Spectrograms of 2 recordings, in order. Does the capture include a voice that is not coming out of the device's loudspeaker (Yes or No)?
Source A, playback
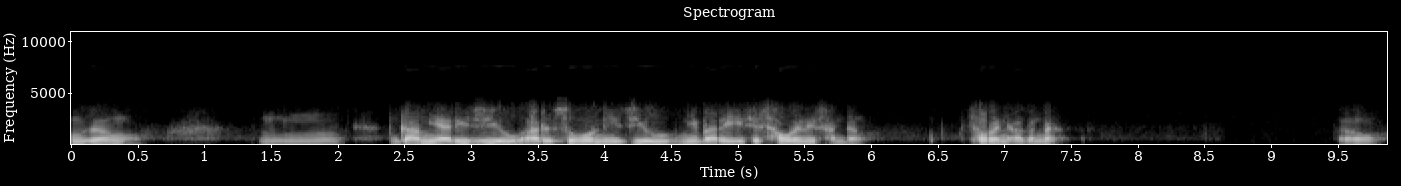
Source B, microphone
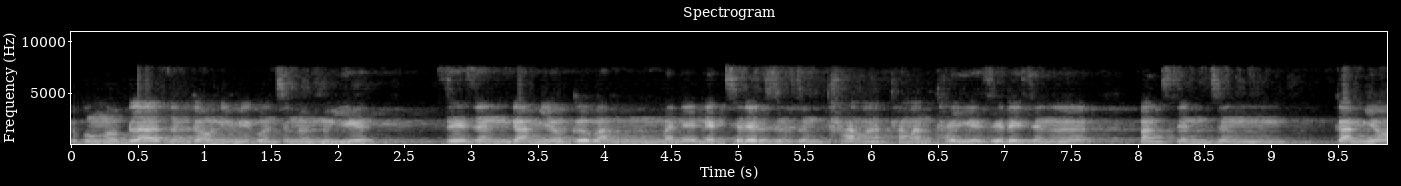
Yes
